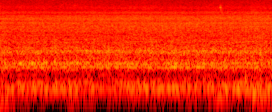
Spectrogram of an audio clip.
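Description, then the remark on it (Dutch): A steady, even rushing hiss of an electric kettle heating cold water from a jug for coffee, with a low rumble underneath, holding constant throughout with no voices. “We horen de koffiekoker.”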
